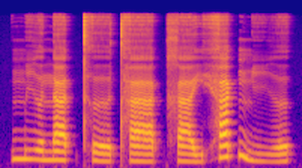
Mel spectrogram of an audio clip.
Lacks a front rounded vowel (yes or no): yes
